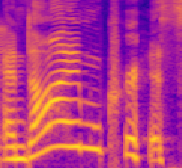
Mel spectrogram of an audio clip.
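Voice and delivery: news anchor delivery. Speaker demonstrates how saying the nightly news would sound: nightly news anchor voice. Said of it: "like saying the nightly news".

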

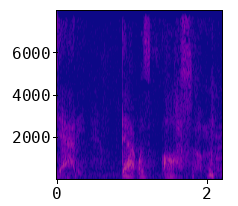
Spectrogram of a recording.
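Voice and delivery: very quiet, soft, slow near-whisper. Retelling what the daughter said after the ride: imitating daughter speaking softly. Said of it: "she looked at me very softly and she said".

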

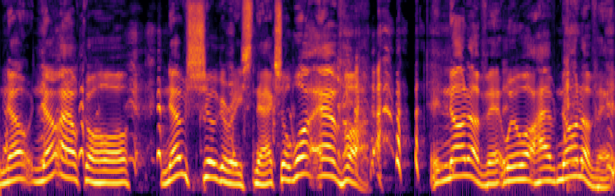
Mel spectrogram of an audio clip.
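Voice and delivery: terrible put-on English accent, very slow and drawn out. Reading out a team's hotel rules in a terrible english accent. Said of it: "I have a terrible English accent".

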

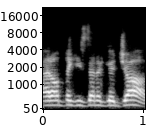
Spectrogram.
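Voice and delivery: normal talking voice

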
